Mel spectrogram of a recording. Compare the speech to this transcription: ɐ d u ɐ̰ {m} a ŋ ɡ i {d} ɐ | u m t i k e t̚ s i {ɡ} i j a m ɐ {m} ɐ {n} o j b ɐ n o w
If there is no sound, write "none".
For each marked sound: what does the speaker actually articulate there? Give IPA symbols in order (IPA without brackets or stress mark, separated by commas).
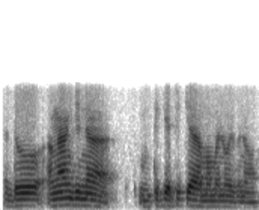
ŋ, n, k, m, n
